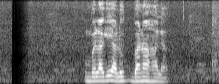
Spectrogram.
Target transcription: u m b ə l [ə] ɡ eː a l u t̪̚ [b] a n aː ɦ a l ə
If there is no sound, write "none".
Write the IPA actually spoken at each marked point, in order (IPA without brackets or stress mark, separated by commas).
a, b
